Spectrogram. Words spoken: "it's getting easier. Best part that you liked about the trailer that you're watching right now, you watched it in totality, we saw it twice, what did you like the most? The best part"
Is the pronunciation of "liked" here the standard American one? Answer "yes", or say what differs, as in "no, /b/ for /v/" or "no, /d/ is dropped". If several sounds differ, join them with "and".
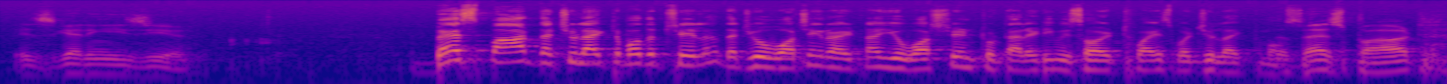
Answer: yes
